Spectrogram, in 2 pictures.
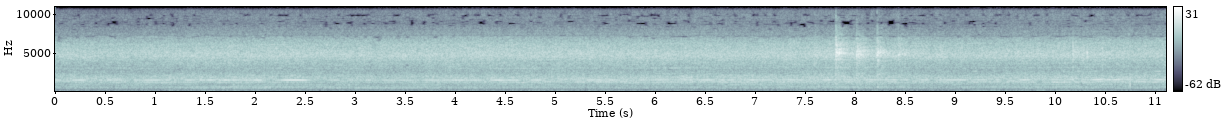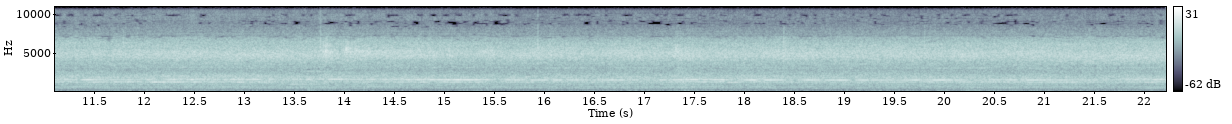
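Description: Single-disc rotary floor machine running steadily on a sanded hardwood floor, with its dust-extraction vacuum: an even motor drone with a low hum and a thin high whine held throughout.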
